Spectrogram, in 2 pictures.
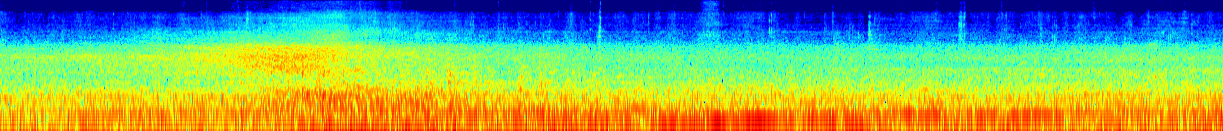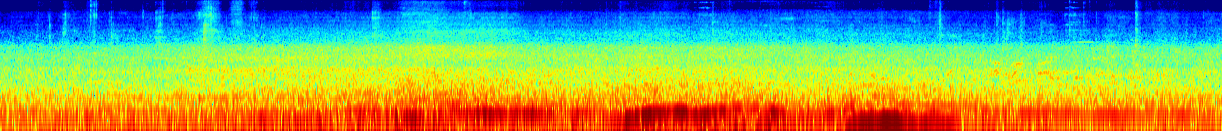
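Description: Street traffic: a car passes on the road about four seconds in and another around twenty seconds in, over a steady low rumble of engines.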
